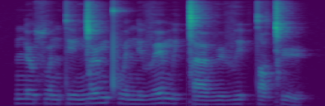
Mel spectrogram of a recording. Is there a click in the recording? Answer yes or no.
yes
